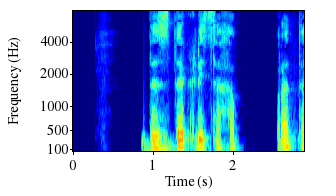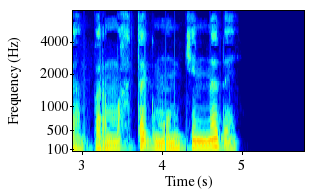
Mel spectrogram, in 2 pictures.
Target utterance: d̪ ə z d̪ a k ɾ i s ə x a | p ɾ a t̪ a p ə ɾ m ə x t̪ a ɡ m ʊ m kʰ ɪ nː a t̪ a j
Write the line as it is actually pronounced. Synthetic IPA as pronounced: d̪ ə z d̪ a k ɽ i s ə x a | p ɾ a t̪ a p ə ɾ m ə x t̪ a ɡ m ʊ m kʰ ɪ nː a d̪ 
